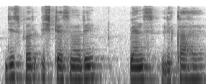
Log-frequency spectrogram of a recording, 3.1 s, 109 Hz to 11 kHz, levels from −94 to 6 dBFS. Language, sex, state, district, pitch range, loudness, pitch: Hindi, male, Uttar Pradesh, Lucknow, 140-145 Hz, -16 LUFS, 145 Hz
